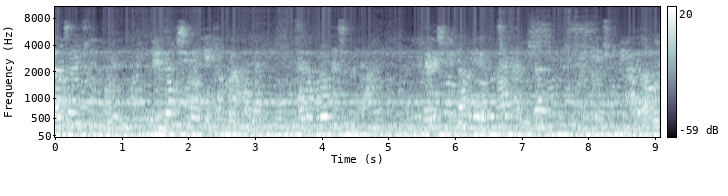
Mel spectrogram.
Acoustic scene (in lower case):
subway train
